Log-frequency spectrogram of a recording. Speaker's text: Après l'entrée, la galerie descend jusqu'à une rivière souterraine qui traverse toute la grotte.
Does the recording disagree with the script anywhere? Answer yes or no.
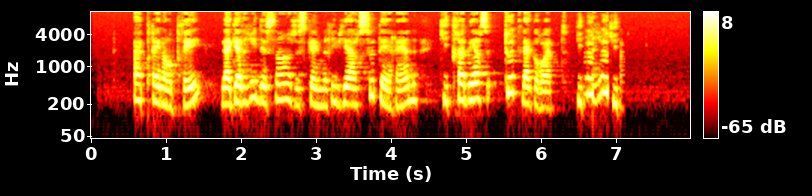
yes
